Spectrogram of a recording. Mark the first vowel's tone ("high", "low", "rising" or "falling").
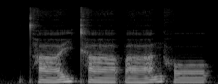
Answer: rising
